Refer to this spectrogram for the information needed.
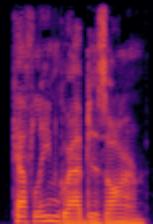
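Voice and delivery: ordinary delivery

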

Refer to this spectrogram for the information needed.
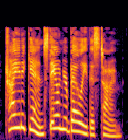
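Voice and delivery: high voice, easing down as it goes; urging girl. A narrator's reading. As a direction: egg him on in a high girl's voice. Annie urges Jack to retry.

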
